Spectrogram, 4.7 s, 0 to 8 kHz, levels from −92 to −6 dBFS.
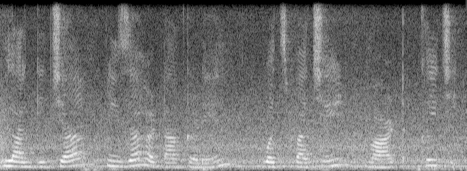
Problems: constant background noise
